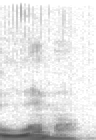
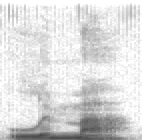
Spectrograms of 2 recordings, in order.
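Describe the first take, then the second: First: The first vowel sounds like 'a'. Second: The first vowel sounds like 'i'. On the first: It asks why. "If we pronounce the word not lama" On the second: It asks for what purpose. "but lima"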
